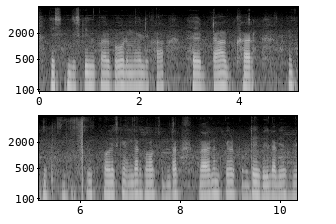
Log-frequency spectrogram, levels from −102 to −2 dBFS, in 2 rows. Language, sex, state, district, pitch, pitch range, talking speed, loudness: Hindi, male, Uttar Pradesh, Jalaun, 115 Hz, 110-120 Hz, 120 wpm, -32 LUFS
